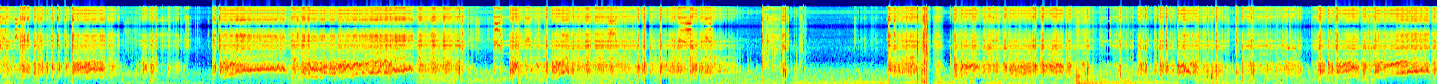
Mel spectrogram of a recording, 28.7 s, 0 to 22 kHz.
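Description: Traxxas Stampede 4x4 VXL electric RC truck driving, heard from a camera mounted on it: the brushless motor's whine rising and falling with the throttle over tyre and chassis rattle on deck boards and hard floor. There is a short lull about halfway through.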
